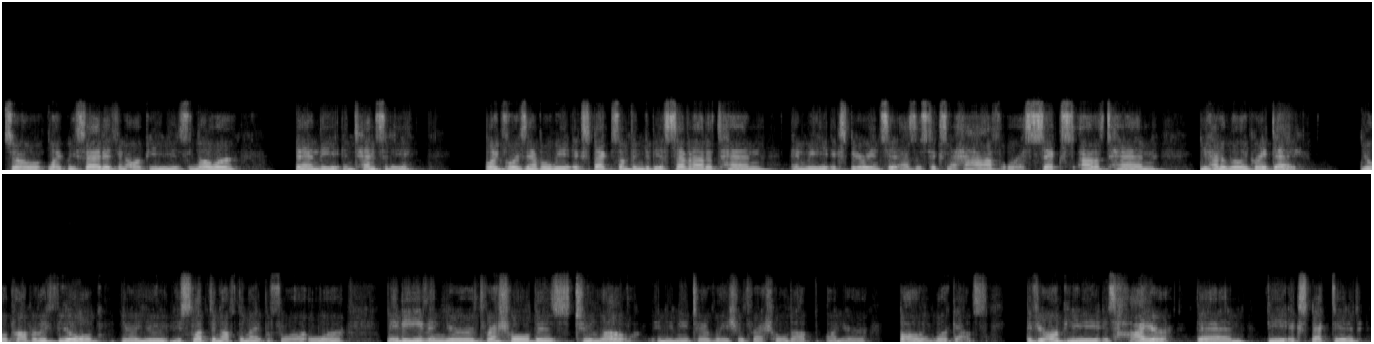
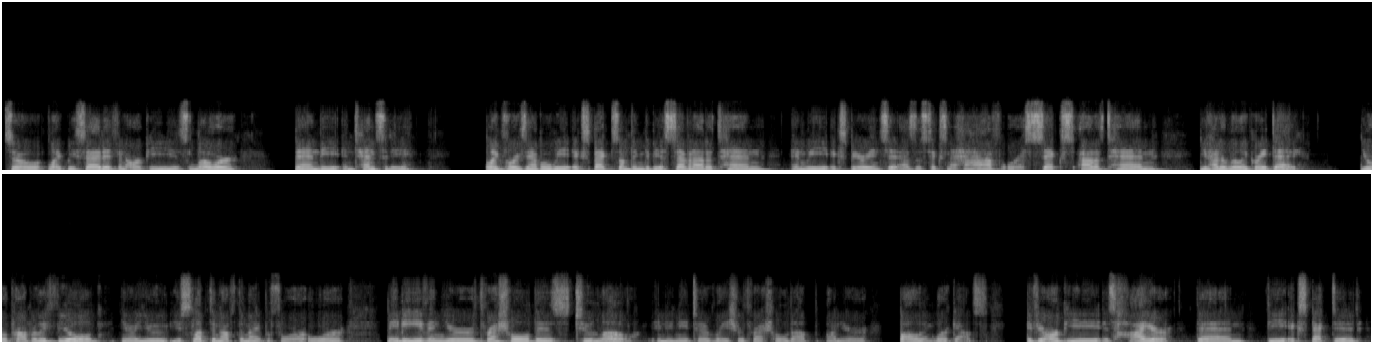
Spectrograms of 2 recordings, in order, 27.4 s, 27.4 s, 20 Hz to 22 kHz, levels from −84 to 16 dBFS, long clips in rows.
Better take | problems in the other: second | garbled, watery; badly; nothing above 7.5 kHz; slightly in the second

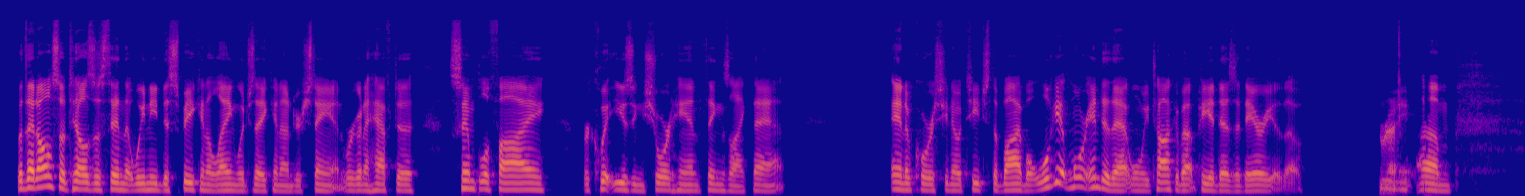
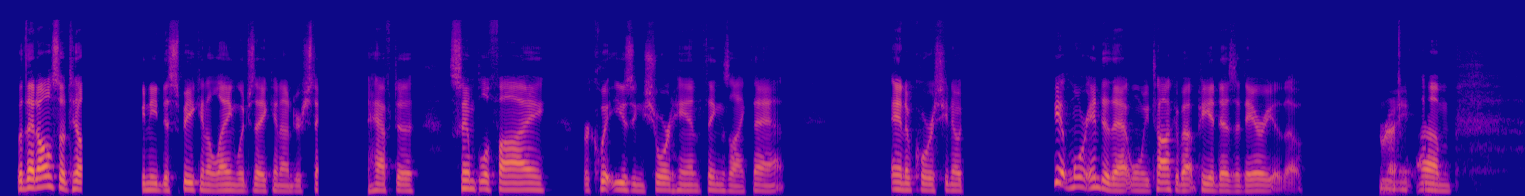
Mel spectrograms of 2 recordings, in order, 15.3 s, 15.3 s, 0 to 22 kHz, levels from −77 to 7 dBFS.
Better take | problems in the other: first | audio cutting out; at 1 s for 0.5 s, at 3 s and at 9.5 s for 1 s

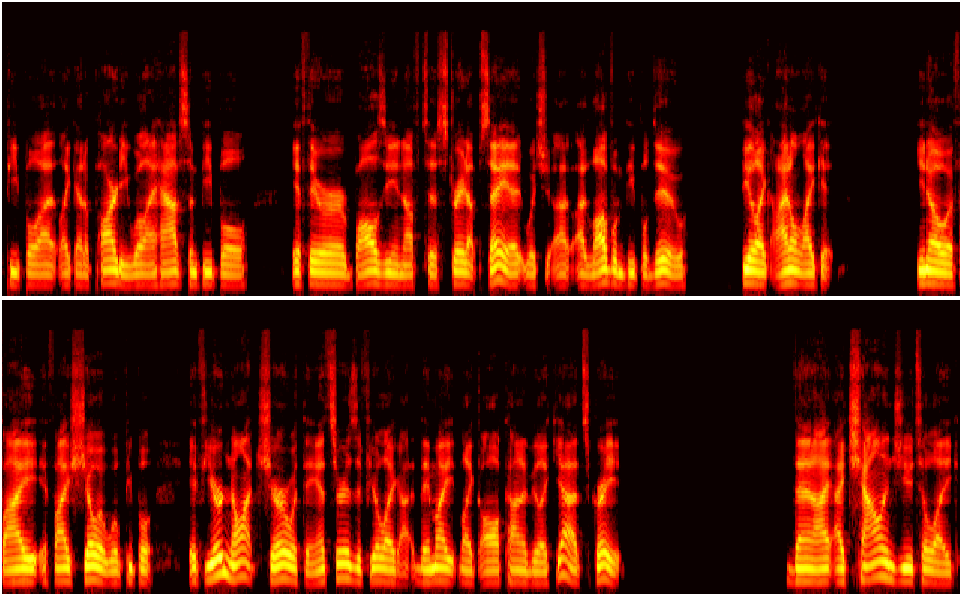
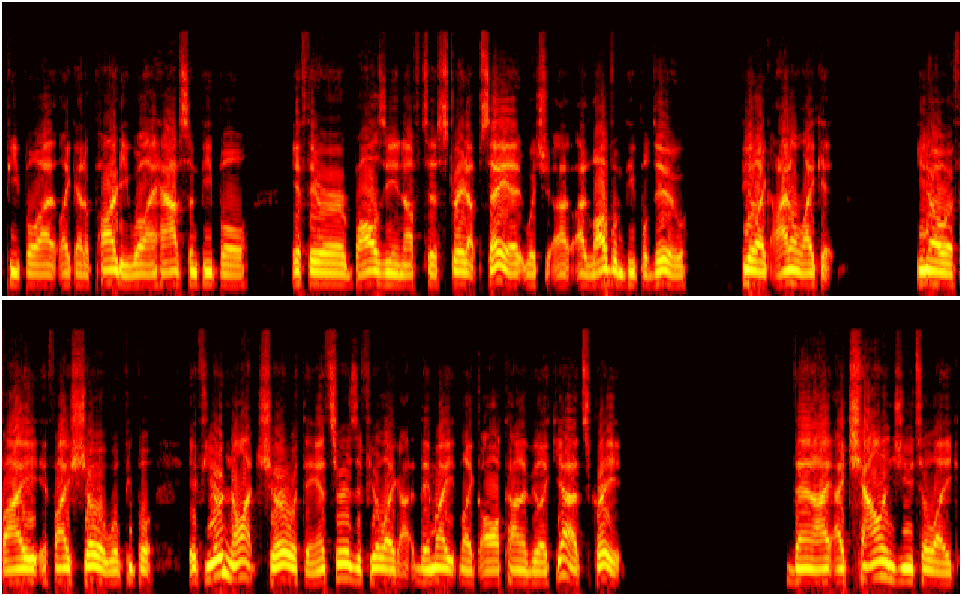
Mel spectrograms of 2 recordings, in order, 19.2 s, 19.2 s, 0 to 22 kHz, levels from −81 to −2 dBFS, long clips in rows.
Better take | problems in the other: first | distortion; slight; 10 dB below the speech

